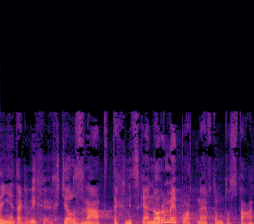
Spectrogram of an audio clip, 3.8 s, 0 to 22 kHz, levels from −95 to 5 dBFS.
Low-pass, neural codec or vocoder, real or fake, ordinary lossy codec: 14.4 kHz; codec, 44.1 kHz, 7.8 kbps, DAC; fake; MP3, 48 kbps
